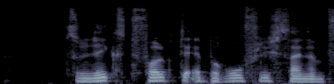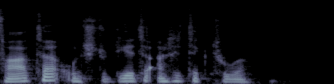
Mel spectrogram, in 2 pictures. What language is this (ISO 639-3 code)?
deu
